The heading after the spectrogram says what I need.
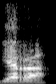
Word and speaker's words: Guerra: And I always say, if you can't pronounce the R's, can't roll the R's, Eric Guerra, then Yogi, if you think Yogi Berra, Eric Guerra, you know, that's the best way to do it.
